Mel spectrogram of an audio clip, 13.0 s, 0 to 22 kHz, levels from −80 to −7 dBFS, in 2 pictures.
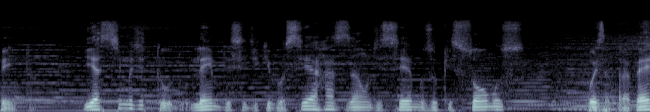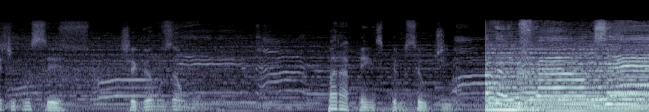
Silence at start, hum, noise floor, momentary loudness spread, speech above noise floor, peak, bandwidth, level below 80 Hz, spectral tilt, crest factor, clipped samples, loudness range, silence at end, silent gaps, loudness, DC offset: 0 s; none; -46 dBFS; 20 LU; 20 dB; -6 dBFS; 10.5 kHz; -40 dBFS; -5.5 dB/octave; 20 dB; under 0.1%; 11 LU; 0 s; none; -26 LUFS; under 0.1%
